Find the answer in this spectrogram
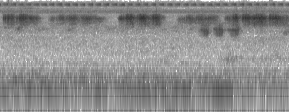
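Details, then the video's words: Frog chorus in Bali, Indonesia: overlapping bright, rattling bursts calling over one another, with a steady high insect whine throughout and a low rumbling hum underneath. "Frog Chrous Relaxing Nature Sounds of Bali, Indonesia"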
